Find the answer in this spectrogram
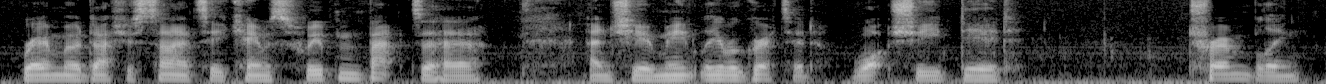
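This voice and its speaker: A man reading a fan-written story aloud in slow, measured narration. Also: lowish voice, a little hiss or hum. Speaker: fanfiction reader.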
